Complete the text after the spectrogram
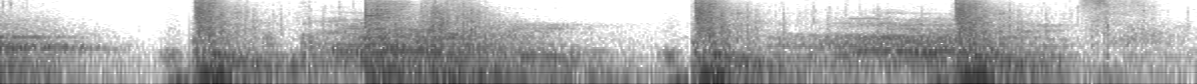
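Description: Sharp impacts thud and crackle.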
